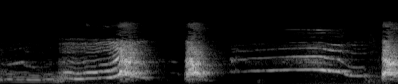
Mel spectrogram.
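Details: Dog from a funny dog compilation giving a drawn-out, wavering howl that rises and bends upward, broken by two sharp barks, then a long sustained whine-like howl sliding downward before a final bark.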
